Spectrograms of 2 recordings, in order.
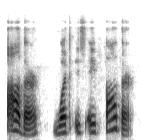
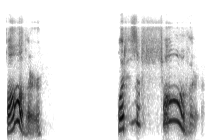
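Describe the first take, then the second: First: It is said in a flat robotic voice. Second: It is said in a normal reading voice.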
